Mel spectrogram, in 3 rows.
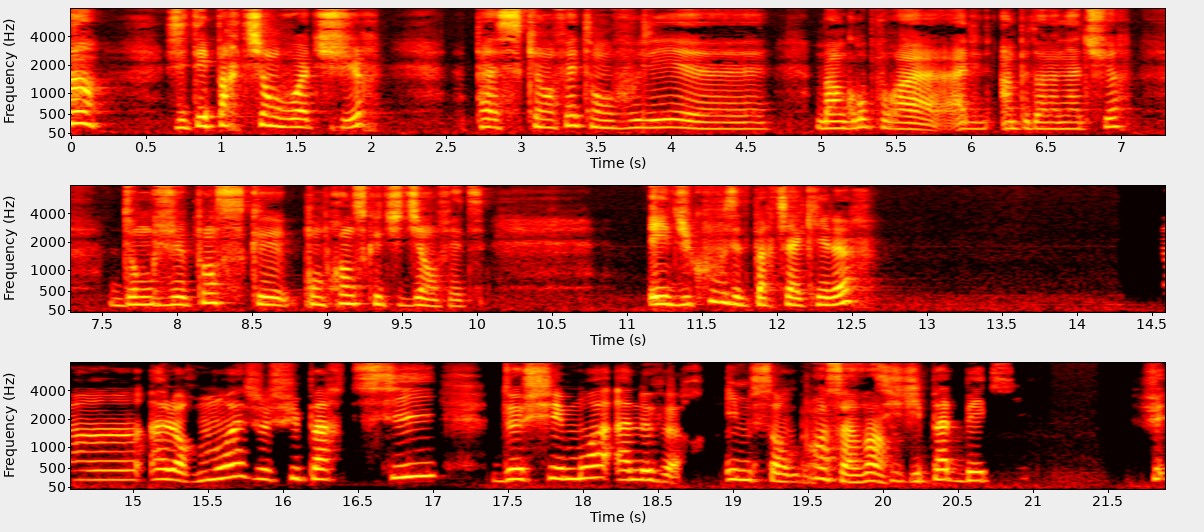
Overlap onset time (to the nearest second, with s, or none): none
